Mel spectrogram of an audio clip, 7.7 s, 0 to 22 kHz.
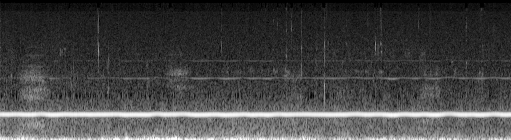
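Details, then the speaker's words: Minelab GPZ 7000 gold detector at startup, auto-tuning through settings to adjust to electromagnetic interference. A steady single high tone sounds over a soft hiss; this is the normal auto noise-cancel cycle. "Now the machine itself is going through a whole bunch of different settings so that it can best adjust to the EMI, electrical magnetic interference. And once it finds the best spot, it's going to be done, and I'll be ready to set up the machine to hunt."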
